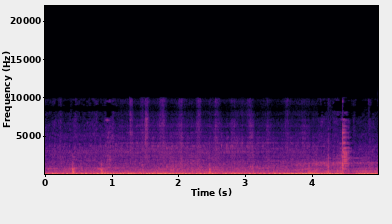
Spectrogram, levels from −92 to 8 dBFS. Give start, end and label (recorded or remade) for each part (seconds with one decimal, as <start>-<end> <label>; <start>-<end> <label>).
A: 0.0-1.1 recorded; 1.1-4.1 remade; 4.1-5.0 recorded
